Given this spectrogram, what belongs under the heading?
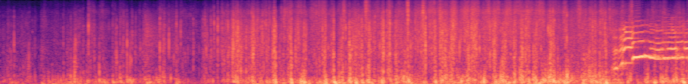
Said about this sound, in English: Darn it, sounds like rain, and I didn't bring an umbrella.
